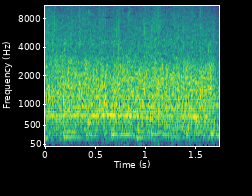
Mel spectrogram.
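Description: Steady, dense applause from many hands clapping together, loud and sustained without pause through the whole moment, with no voices standing out.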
